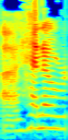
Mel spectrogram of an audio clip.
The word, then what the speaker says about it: Geno: And I know because when I went to write out my comments, I was pronouncing your name Geno because it's G-E-N-O. – Yeah, G-E-N-O. And then the last name would be R-A-M-I-R-E-Z. You should probably find me under Hano Ramirez.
